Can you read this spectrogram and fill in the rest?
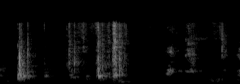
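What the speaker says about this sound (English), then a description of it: "We're almost done doing my version of shuffling." Cards being shuffled by hand come through as quiet, crisp bursts of riffling and flicking in short uneven clusters, close and soft, with pauses between.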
